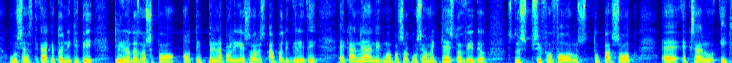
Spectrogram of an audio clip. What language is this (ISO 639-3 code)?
ell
